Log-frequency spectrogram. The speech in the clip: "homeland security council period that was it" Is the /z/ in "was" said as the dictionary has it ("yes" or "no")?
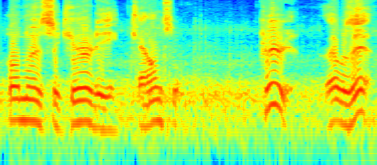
yes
